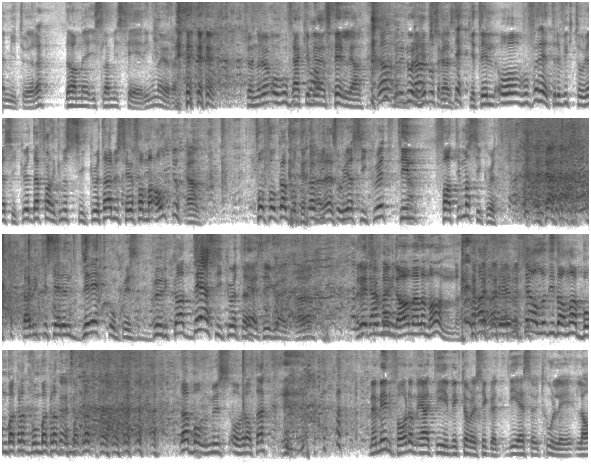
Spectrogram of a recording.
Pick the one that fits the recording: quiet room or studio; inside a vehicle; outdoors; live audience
live audience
